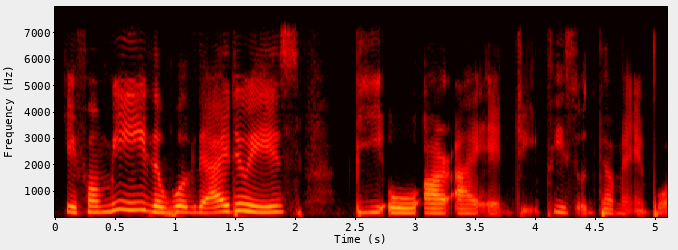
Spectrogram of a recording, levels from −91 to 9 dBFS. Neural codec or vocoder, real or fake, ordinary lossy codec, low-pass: codec, 44.1 kHz, 7.8 kbps, DAC; fake; none; 7.2 kHz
